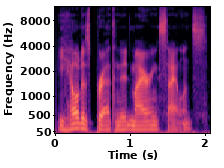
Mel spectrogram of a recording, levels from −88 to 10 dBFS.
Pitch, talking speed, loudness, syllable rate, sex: 115 Hz, 205 wpm, -18 LUFS, 5.4 syllables/s, male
